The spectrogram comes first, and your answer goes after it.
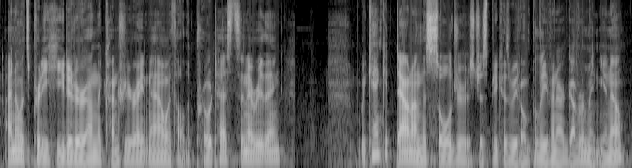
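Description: A man playing a kindly, earnest office worker with a gentle, sincere manner in a puppet parody. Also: deep voice, fast. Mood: earnest, subdued.

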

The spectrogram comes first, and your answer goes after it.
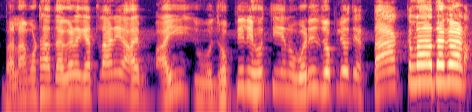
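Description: A male preacher telling a devotional story in a dramatic way, swinging between low murmurs and loud cries and breaking into song. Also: brisk, over loud music. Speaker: kirtan preacher.

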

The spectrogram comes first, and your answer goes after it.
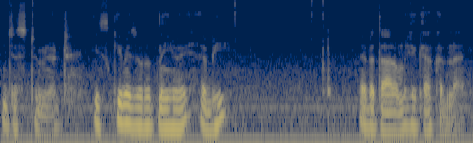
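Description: Male coding tutor, relaxed mellow delivery, rhetorical self-questions as he types, light hum in the recording. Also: medium pitch, normal speed, creaky. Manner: casual, rhetorical self-questions, talks while typing. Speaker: programming tutor.

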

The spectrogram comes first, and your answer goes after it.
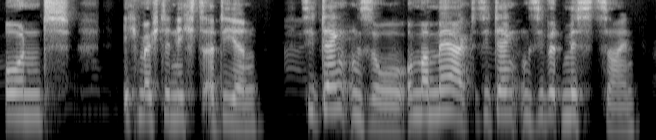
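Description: A woman's voice: mid-range voice, normal speed, a bit bright, dry recording. A woman from Britain, a psychic medium, telling personal stories in an interview and acting out the quoted dialogue.

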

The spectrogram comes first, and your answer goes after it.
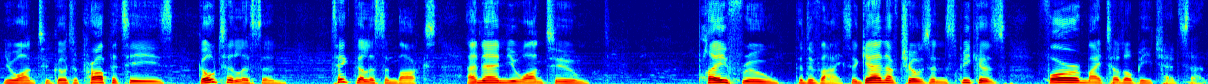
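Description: With a cold and a tickly cough, a channel host gives a casual screen-recording tech tutorial, chatty and plain, stringing together repeated "you wanna" steps. His voice is slightly high for a man but dark and mellow, unhurried, captured on a gaming headset mic in a home room with no echo.

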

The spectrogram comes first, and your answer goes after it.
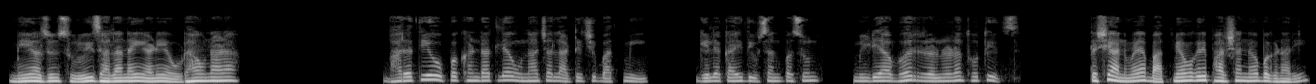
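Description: A woman audiobook narrator reading a literary short story in a measured, storytelling manner, recorded close in a studio. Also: low-pitched, mellow, no room sound. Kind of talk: scripted narration.

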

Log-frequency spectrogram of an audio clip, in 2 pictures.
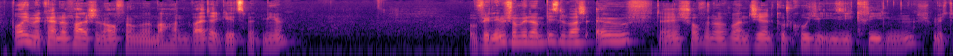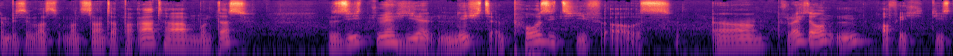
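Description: Slangy young male gamer, low voice. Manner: slangy, with sudden loud outbursts at the game. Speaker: let's play gamer. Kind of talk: casual gameplay commentary.

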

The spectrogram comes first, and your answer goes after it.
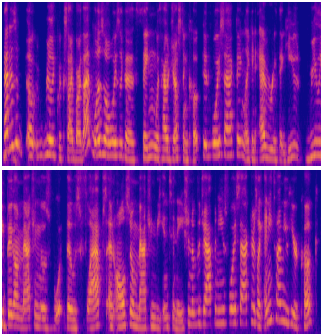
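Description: A woman's voice: medium pitch, expressive, fairly quick, few pauses, sharp tone. A woman co-hosting an anime rewatch show, chatting animatedly and tossing in fan trivia. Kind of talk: casual reaction chat.

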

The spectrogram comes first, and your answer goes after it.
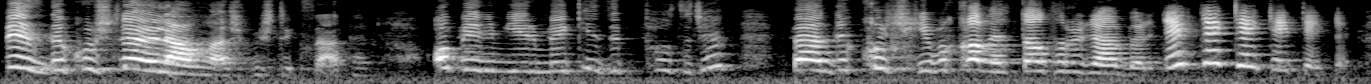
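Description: A woman's voice: extremely high pitch, sing-song, fast talker, sharp tone, heavily acted. A sarcastic young woman. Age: young adult. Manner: sarcastic, teasing. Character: witty sarcastic young woman stuck at home.

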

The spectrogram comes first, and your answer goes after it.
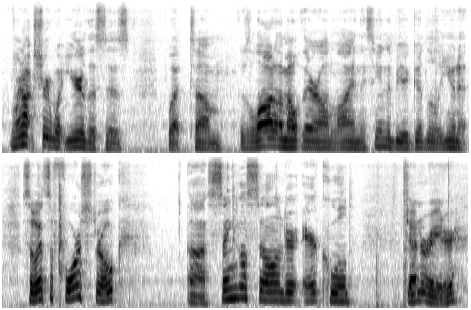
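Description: Plain-spoken man demoing a generator. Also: on the high side. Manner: plain, matter-of-fact explaining with fillers. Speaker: equipment seller demonstrating a generator. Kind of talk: casual product demo. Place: indoor barn or workshop with concrete floor.

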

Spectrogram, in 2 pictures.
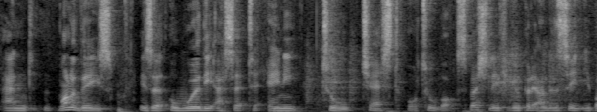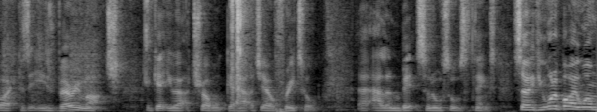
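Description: A man's voice: medium pitch, a little mellow, slight background noise. A man hosting a casual garage vlog, chatty and enthusiastic, recorded on a standalone microphone. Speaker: channel host.

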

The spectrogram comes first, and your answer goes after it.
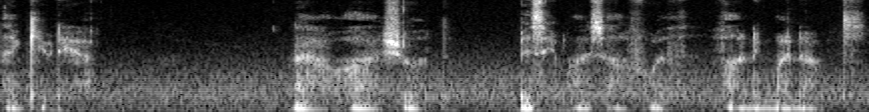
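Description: Whispering tenderly, a man plays a gentle, formal vampire priest in ASMR, with courtly old-fashioned manners. The voice is lowish, slow and shows little pitch movement.

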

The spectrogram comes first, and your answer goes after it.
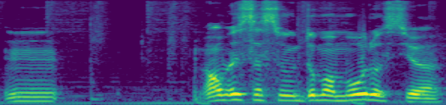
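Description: A man's voice: a little high, normal speed, mellow, soft background music. A young man from Germany gives casual, rambling gameplay commentary in slangy speech, grumbling and swearing. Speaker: gaming streamer. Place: indoor room with webcam.

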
